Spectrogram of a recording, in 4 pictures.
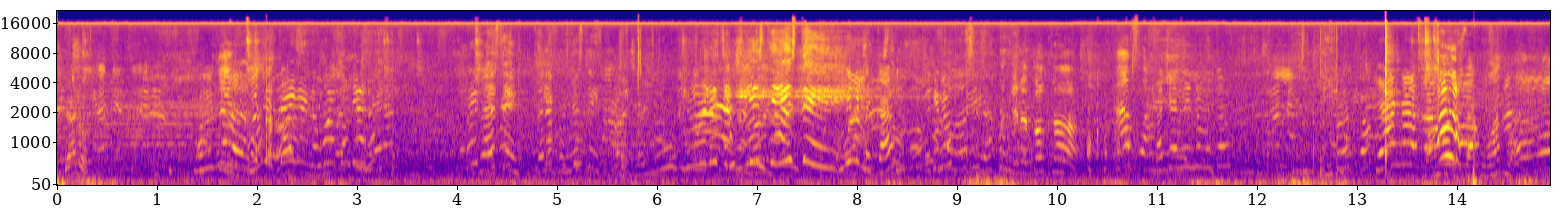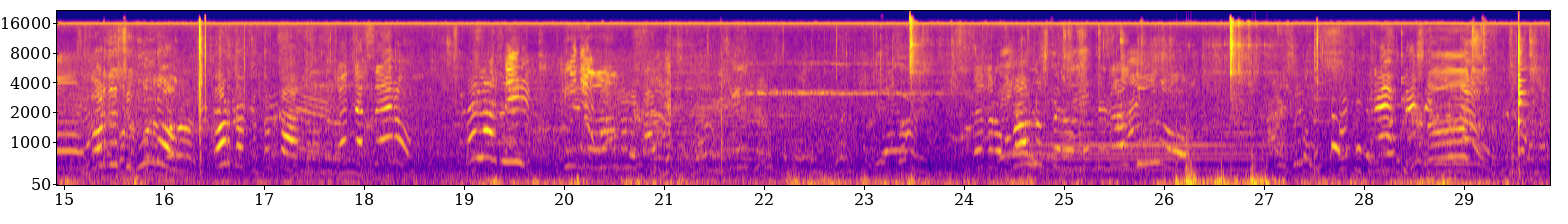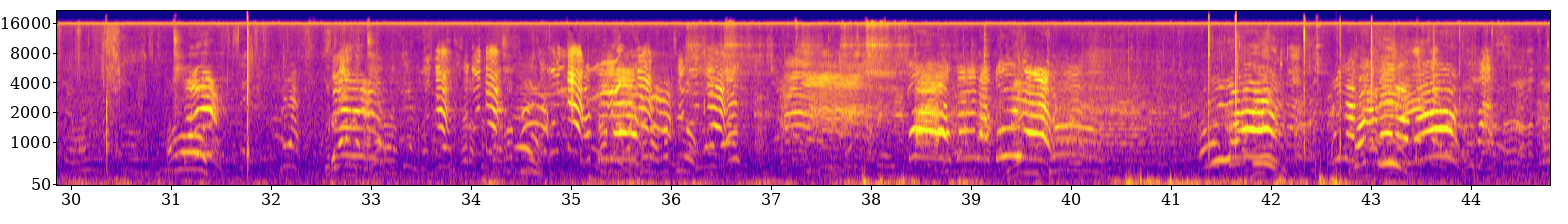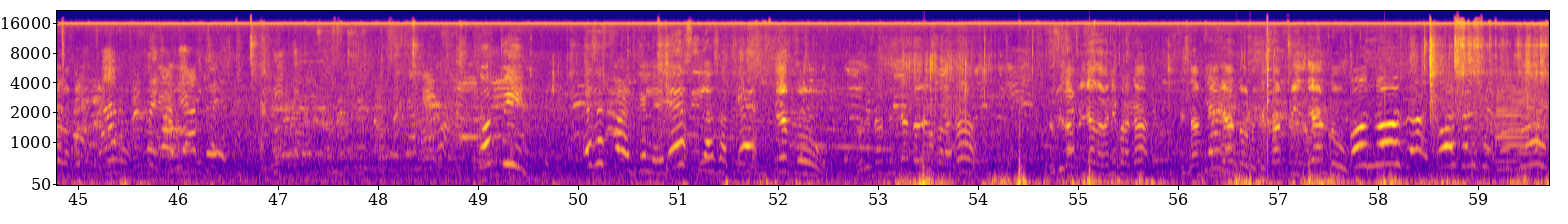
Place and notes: Little league game, el complejo deportivo
A game of baseball
Guatemala, 10 July 2010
